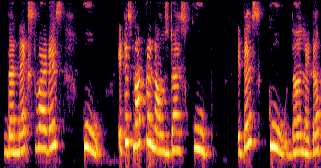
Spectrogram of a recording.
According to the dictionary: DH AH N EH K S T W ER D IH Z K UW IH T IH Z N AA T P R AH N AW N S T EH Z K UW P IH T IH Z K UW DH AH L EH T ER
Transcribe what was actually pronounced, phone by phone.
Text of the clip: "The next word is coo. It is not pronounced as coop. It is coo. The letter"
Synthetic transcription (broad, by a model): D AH N EH K S T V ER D IH Z K UW IH T IH Z N AA T P R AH N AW N S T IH S K UW P IH T IH Z K UW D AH L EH T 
